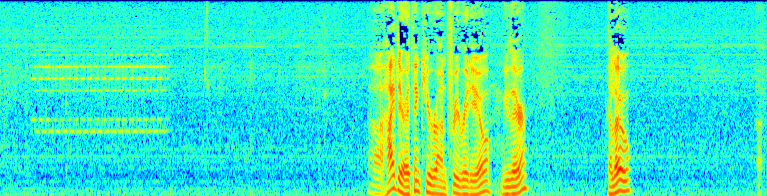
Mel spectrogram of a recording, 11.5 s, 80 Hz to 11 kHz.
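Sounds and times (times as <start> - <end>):
low hiss: 0.0 - 11.5
telephone ringing with an incoming call: 0.4 - 2.6
speech: 5.6 - 8.0, 9.1 - 9.6.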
